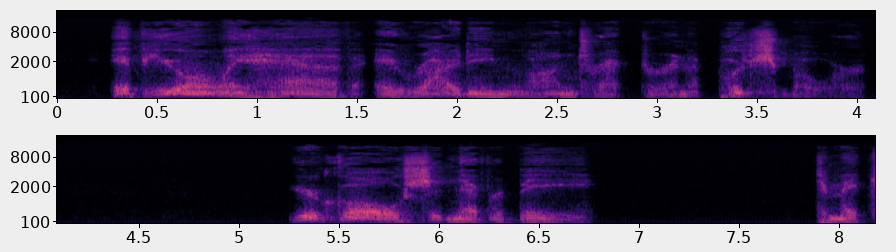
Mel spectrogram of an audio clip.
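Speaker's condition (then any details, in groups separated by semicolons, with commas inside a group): Throat cancer; tracheostomy tube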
